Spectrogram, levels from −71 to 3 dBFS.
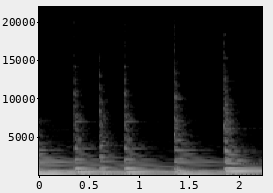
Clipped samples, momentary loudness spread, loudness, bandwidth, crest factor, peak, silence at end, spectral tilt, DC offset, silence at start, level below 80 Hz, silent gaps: under 0.1%; 4 LU; -25 LUFS; 16 kHz; 12 dB; -12 dBFS; 0 s; -5 dB/octave; under 0.1%; 0 s; -56 dBFS; none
